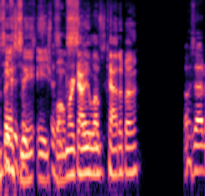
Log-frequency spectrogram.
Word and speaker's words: Carabao: Is it Carabao? Oh, is that how you pronounce it? Carabao, yeah. Carabao. I've gone for a can of original Carabao, which I've never actually had before.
